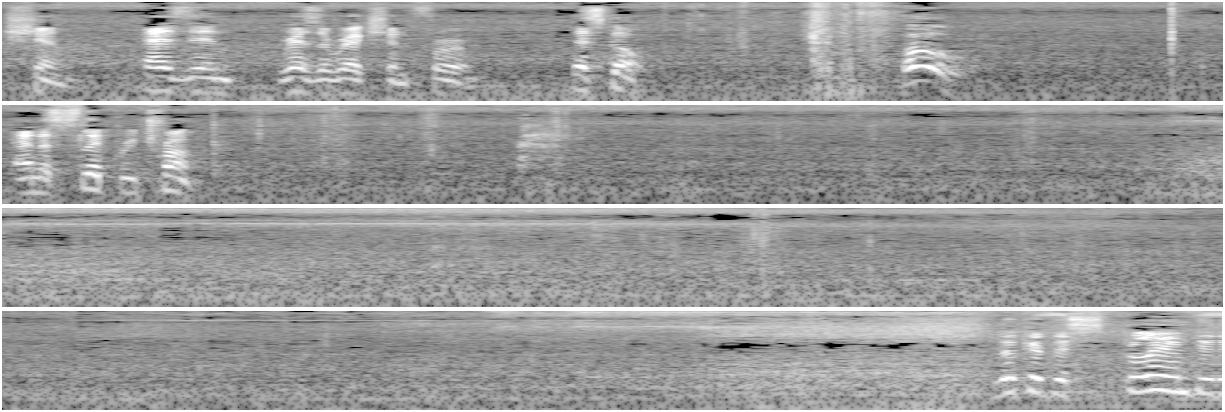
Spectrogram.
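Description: A middle-aged man speaks calmly close by, outdoors.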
